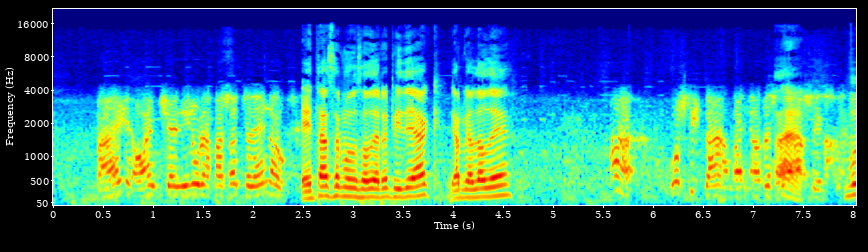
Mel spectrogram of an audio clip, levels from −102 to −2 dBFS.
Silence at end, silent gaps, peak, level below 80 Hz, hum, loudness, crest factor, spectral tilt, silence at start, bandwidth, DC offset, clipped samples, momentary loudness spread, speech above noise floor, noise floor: 0 s; none; 0 dBFS; -56 dBFS; none; -18 LUFS; 18 dB; -5.5 dB/octave; 0.2 s; 14 kHz; under 0.1%; under 0.1%; 9 LU; 26 dB; -44 dBFS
